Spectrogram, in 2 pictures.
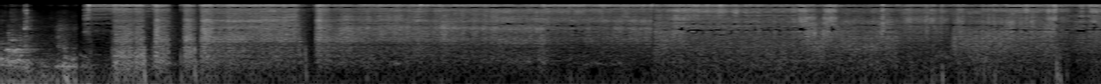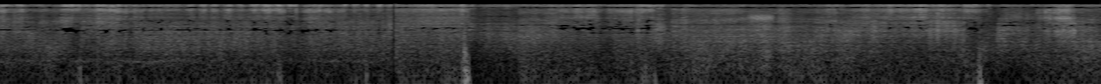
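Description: A hand-held spray wand hissing steadily as it jets onto the rusty, dirt-caked frame of an old RC helicopter to clean it. The spray starts about a second in and stutters briefly before settling into a continuous hiss.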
